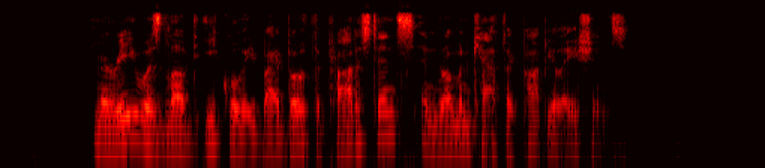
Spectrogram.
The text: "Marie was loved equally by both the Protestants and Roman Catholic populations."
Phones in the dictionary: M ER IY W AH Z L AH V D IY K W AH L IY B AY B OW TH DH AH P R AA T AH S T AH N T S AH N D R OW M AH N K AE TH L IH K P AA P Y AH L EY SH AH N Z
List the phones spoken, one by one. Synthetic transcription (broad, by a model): M ER IY W AH Z L AH V D IY K W AH L IY B AY B OW TH DH AH P R AA T AH S T AH N T S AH N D R OW M AH N K AE TH L IH K P AA P Y AH L EY SH AH N Z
